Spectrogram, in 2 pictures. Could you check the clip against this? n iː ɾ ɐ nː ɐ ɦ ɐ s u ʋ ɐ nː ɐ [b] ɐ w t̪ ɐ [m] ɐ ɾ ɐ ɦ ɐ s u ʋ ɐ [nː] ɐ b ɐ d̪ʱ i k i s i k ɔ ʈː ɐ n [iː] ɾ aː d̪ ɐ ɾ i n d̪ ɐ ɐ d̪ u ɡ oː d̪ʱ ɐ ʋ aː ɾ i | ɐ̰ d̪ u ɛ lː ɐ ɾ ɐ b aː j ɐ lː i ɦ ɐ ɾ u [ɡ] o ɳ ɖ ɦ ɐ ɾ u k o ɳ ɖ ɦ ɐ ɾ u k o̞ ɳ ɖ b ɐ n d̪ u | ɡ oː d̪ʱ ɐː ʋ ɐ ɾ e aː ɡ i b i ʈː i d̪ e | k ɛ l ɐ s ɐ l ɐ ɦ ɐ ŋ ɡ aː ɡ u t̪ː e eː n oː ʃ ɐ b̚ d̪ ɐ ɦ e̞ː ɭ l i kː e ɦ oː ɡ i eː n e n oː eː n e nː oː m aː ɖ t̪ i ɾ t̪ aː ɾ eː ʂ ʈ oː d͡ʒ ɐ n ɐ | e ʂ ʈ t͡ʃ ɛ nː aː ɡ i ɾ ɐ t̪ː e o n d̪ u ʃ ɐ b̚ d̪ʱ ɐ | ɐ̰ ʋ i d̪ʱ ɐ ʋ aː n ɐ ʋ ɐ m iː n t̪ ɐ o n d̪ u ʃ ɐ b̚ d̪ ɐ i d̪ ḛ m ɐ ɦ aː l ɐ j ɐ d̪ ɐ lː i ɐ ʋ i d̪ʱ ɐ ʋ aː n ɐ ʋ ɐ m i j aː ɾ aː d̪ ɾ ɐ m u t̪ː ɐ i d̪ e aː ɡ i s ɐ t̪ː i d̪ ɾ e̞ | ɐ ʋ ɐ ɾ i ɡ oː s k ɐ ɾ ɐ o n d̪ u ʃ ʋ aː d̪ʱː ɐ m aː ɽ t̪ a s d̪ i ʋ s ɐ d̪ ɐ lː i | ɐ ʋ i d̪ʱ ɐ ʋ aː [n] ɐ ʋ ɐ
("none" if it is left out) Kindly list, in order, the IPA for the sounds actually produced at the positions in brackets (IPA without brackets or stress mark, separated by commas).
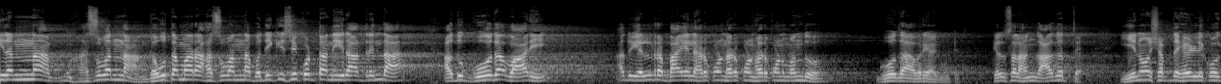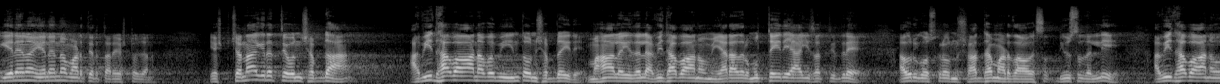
ɡ, m, nː, iː, k, n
